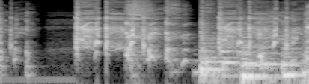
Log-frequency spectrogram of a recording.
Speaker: are they still coughing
